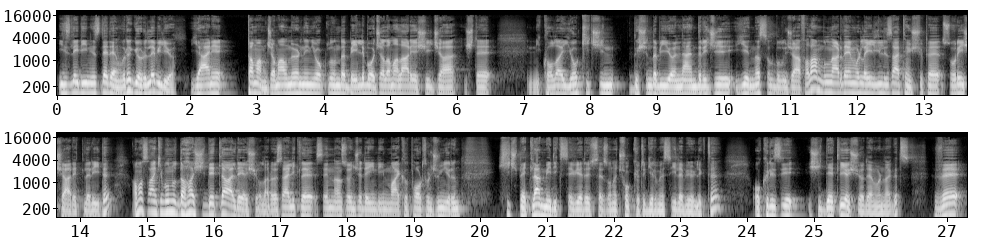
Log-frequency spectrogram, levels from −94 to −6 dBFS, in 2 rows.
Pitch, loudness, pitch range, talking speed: 110 Hz, -21 LUFS, 100-120 Hz, 125 wpm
